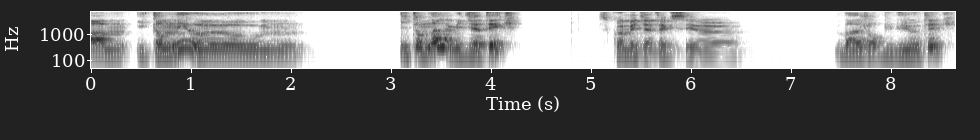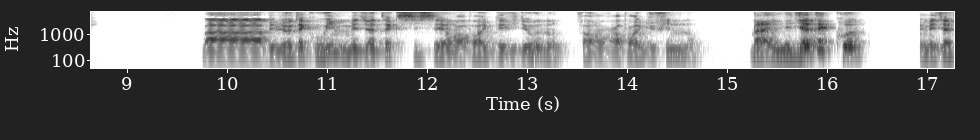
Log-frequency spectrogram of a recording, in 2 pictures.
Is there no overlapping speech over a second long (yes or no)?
yes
